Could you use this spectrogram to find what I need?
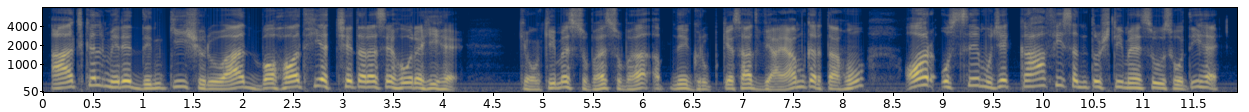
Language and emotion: Hindi, happy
